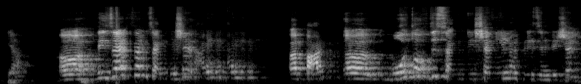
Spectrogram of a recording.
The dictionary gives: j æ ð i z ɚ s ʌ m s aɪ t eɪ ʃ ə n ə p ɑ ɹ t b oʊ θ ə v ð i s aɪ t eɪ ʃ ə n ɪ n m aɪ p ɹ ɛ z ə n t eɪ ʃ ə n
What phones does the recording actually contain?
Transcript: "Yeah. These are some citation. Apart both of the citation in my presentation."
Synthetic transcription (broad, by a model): j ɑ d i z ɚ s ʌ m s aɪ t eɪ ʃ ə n ə p ɑ ɹ t b oʊ t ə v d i s aɪ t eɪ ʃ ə n ɪ n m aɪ p ɹ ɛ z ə n t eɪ ʃ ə n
